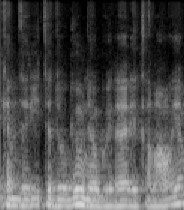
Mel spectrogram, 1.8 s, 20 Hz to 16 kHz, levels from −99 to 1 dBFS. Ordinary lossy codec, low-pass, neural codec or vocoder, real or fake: Opus, 32 kbps; 14.4 kHz; none; real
